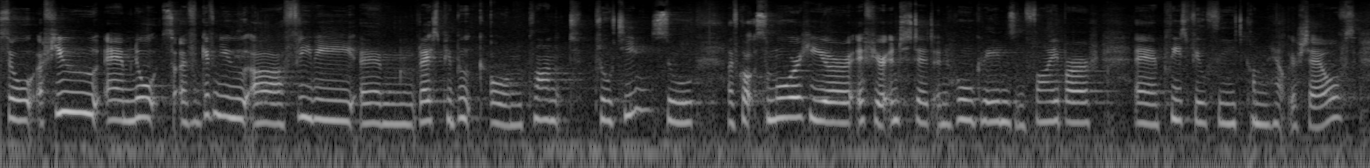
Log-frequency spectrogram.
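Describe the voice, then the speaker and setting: A woman's high voice moves at a fairly slow pace, with audible room echo around it. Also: fairly even intonation. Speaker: nutrition researcher. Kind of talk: lecture. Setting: seminar with live audience.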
